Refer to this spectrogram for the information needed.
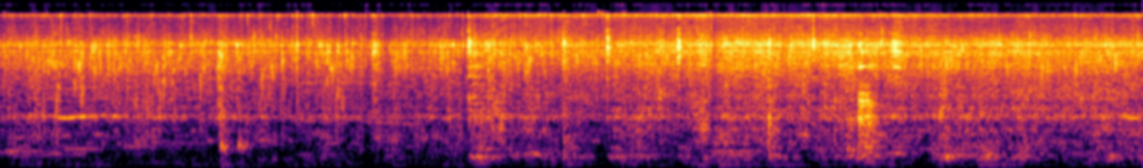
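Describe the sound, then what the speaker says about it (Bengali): Tomato and onion frying with salt in a pan until reddish, a bright continuous sizzle with occasional small scrapes and splashes, heard close with no voices. "ভালো করে লাল লাল করে ভেজে নেব একটু লবণ দিয়ে দেবো টমেটো আর পেঁয়াজটা নরম হয়ে যাবে"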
